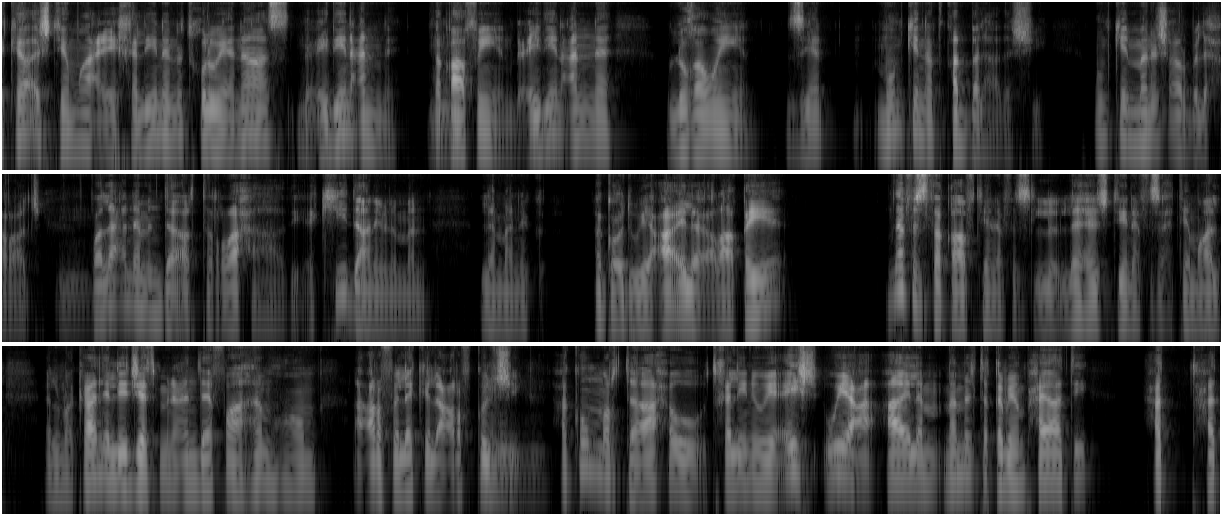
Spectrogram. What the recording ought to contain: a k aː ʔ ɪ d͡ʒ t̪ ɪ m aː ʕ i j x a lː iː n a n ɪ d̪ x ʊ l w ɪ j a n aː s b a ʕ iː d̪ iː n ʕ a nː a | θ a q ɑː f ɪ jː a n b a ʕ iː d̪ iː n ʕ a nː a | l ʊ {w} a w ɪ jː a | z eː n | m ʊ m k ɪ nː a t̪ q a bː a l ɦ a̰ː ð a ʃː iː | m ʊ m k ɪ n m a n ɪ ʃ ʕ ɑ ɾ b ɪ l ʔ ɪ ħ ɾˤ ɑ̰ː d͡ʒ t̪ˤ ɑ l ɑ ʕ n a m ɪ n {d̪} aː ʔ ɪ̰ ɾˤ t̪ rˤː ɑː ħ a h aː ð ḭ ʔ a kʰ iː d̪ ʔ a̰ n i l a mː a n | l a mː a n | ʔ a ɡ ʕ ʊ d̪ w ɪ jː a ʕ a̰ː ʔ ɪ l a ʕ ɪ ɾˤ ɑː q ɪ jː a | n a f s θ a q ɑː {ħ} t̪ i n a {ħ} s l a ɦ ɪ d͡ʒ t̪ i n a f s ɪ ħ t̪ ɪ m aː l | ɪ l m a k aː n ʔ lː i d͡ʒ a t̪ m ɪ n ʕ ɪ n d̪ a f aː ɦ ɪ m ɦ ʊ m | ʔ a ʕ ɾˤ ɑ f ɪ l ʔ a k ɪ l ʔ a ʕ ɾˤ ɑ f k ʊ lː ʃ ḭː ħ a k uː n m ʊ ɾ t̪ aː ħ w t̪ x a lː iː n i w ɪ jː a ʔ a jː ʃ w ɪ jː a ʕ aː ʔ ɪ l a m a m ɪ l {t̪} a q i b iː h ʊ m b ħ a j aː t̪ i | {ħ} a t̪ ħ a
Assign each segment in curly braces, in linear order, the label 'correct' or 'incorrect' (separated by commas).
incorrect, correct, incorrect, incorrect, correct, correct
